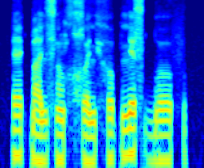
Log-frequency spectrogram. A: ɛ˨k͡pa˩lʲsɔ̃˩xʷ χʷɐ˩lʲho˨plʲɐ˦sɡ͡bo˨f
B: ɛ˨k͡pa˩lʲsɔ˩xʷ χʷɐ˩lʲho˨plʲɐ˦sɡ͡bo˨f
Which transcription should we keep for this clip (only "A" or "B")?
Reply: A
